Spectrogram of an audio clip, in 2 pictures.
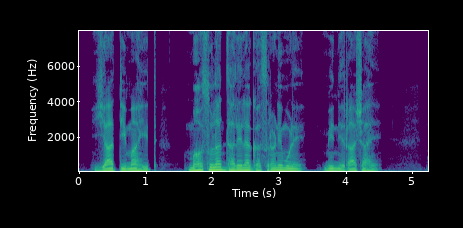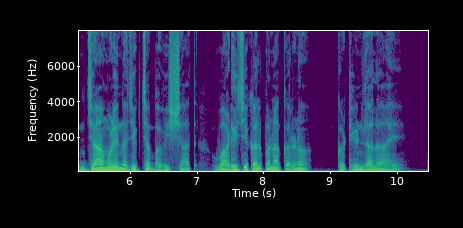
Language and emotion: Marathi, sad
